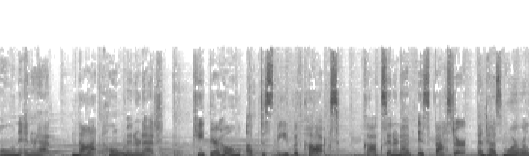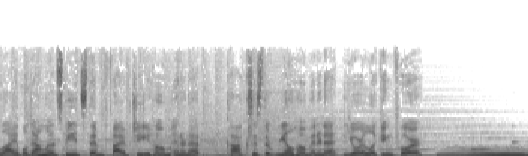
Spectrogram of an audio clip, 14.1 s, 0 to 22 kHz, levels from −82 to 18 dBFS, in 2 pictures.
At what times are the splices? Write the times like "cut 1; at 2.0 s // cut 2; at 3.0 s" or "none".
none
